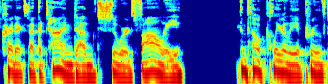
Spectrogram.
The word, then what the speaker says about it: Seward: Another Western New Yorker, William Seward or sometimes pronounced Seeword but more commonly Seward, would become a powerful US Senator and Secretary of State during the US Civil War and Reconstruction eras.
